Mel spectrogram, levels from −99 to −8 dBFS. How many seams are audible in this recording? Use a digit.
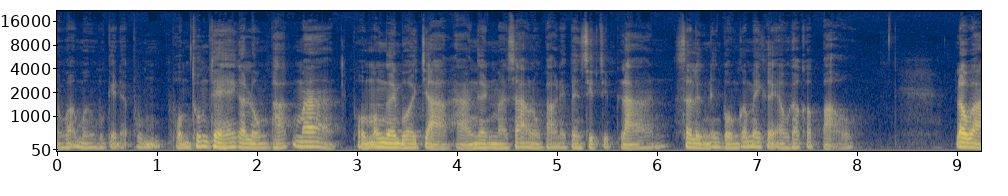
2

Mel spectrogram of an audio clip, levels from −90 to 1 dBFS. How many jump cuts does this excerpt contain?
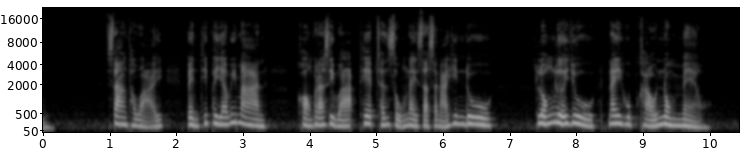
1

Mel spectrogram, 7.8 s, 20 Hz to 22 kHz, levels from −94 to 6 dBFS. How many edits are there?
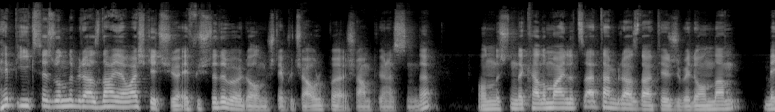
1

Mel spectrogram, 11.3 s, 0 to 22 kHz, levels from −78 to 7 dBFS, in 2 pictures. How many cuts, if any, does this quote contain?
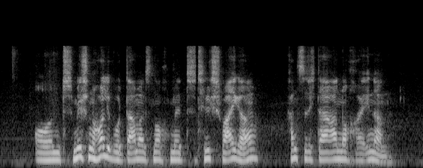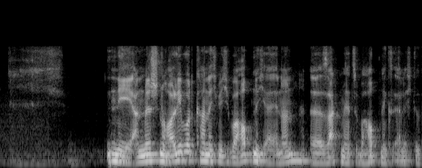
1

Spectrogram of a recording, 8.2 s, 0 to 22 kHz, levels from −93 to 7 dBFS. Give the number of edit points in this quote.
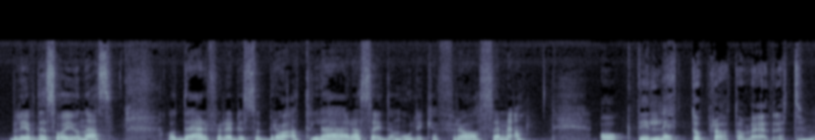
2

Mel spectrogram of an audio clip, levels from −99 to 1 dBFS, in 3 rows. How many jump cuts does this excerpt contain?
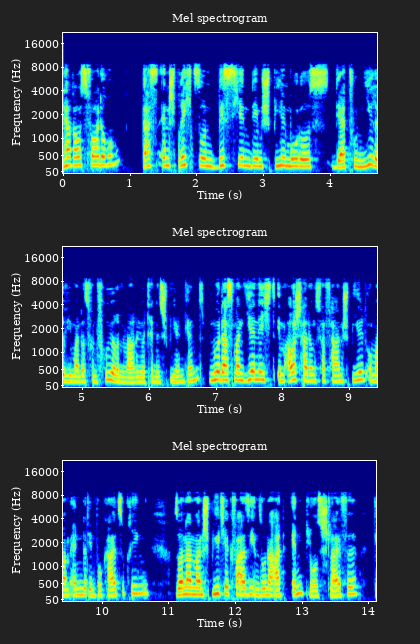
0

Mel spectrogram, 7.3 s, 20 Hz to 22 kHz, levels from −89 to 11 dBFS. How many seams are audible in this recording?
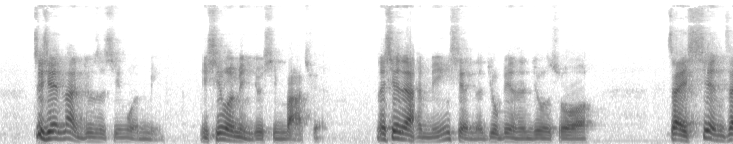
1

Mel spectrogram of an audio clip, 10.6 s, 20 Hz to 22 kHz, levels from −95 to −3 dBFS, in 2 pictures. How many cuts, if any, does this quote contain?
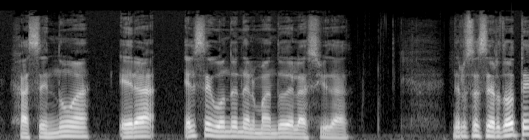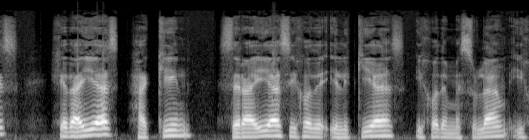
1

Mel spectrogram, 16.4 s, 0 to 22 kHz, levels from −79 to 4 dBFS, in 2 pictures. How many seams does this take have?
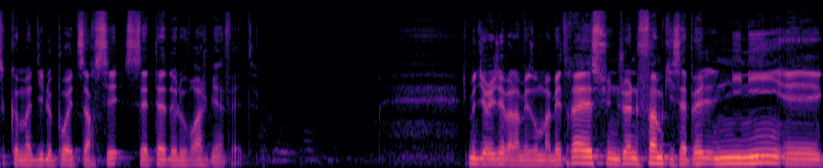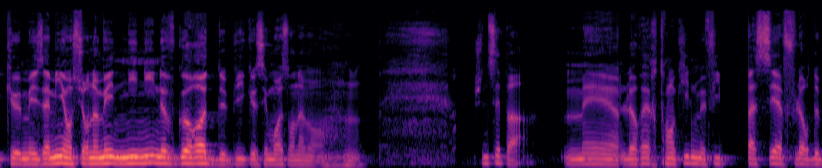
2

